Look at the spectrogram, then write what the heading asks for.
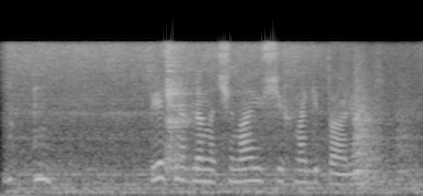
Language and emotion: Russian, neutral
